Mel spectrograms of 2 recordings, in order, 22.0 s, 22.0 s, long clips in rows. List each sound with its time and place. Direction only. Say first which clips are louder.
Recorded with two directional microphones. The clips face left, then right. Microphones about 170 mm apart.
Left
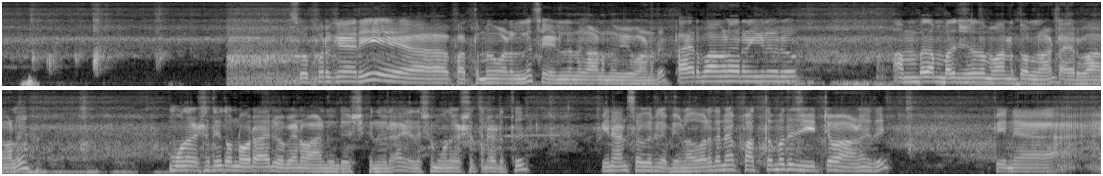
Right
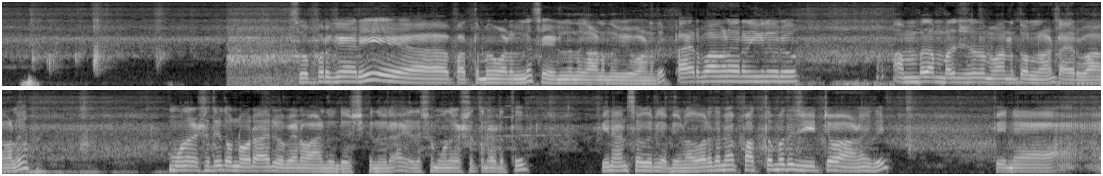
2.9 s a man's voice: right 4 dB; 25° right (ahead or behind)
12.6 s speech: right 2 dB; 15° right (ahead or behind); by 19.8 s 35° right (ahead or behind)
20.9 s speech: right 4 dB; 35° right (ahead or behind)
